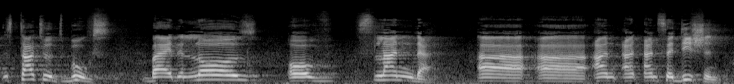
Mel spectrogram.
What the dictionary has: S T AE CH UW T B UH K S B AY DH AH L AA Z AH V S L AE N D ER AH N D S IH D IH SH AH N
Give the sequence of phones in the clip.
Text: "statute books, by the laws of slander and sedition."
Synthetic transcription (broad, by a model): S T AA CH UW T B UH K S B AY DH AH L AA Z AH V S L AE N D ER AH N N S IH D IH SH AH N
